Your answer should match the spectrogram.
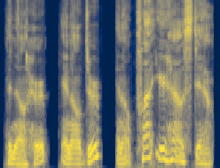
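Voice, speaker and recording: A man's voice: medium pitch, big pitch swings, moderate pace, vocal fry, husky, heavily acted. A man voicing a ditzy grown mare from a rhyming storybook who pleads in singsong calls. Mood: sad, threatening.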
